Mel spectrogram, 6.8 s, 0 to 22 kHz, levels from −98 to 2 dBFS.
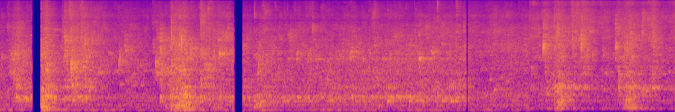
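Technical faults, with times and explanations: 0.33–0.42 s, 2.35–2.44 s, 4.67–4.69 s: block of digital silence. The output buffer likely went unfilled, leaving hard-edged gaps of about 93, 93 and 23 ms, which fits 4096- and 1024-sample buffers.
5.3 s to the end: section at the wrong speed. Playback runs 1.6 times too fast, likely from a wrong clock, raising pitch about seven semitones and hurrying everything together.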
